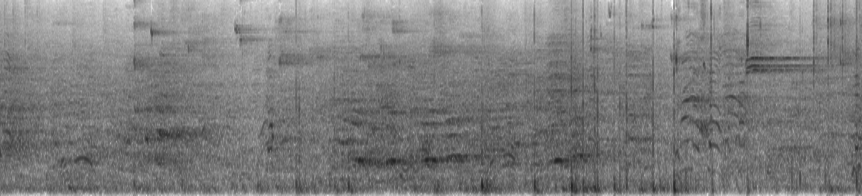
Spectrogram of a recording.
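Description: Indoor gym sound during a youth basketball game: scattered voices of spectators and players echo in the hall, with a basketball bouncing on the hardwood floor and a few short high squeaks.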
